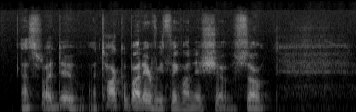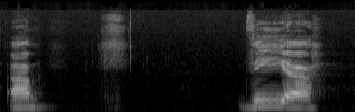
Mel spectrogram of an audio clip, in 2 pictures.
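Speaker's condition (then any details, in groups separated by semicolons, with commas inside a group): No condition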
